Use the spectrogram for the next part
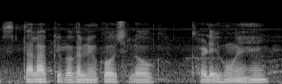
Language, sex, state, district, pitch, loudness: Hindi, male, Uttar Pradesh, Lucknow, 105 Hz, -20 LUFS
